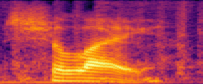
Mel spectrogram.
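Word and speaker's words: Shillelagh: Chalet.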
